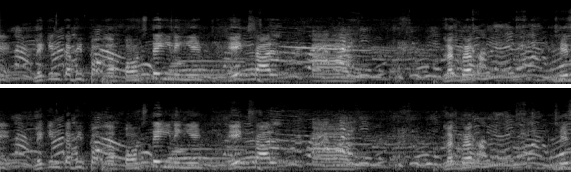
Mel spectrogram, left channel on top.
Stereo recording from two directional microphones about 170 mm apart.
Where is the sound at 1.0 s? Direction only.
30° right (ahead or behind).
